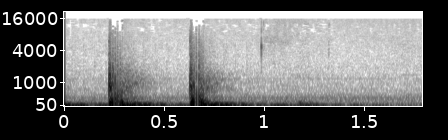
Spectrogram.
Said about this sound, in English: He's knocking at the door of your life.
